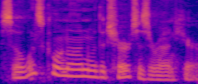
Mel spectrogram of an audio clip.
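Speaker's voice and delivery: very hushed, soft, discreet voice under the breath. Retelling a question to a next-door neighbor, imitating own hushed tone. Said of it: "in a very hushed tone".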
